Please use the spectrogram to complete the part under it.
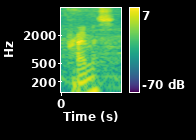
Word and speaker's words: Primus: All right, and finally, Primus with Clutch are performing at, did I say that right? Primus? – Yeah.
